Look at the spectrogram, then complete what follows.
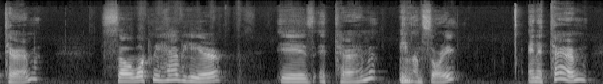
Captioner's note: cough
